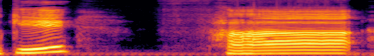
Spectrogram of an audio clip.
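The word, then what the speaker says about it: ق: হরফটির নাম হলো কফ কফটা উচ্চারণ হবে জিহ্বার গড়া ও সেই বরাবর উপরের তালু হইতে কফ এরকম ভাবে উচ্চারণ হবে এরপরে কাফ হ্যাঁ কিভাবে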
